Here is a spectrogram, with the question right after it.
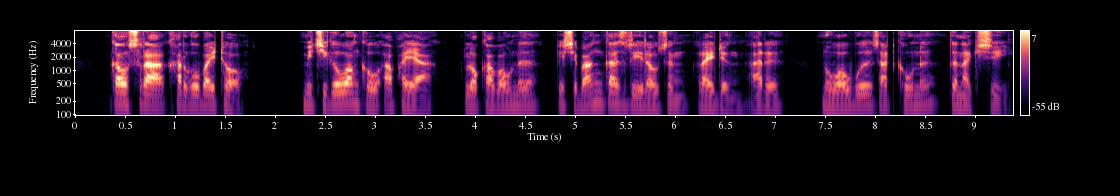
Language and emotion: Bodo, neutral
